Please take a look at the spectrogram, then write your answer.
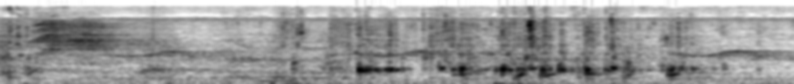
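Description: Water bubbles and gurgles as it boils in a clay pot, with a quick run of small pops and plops coming close together.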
